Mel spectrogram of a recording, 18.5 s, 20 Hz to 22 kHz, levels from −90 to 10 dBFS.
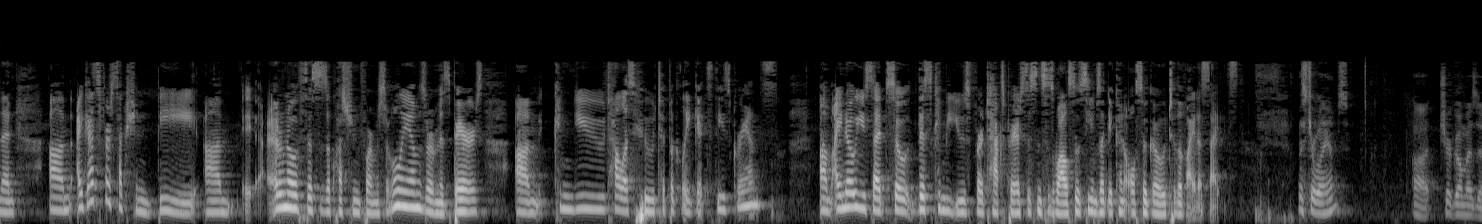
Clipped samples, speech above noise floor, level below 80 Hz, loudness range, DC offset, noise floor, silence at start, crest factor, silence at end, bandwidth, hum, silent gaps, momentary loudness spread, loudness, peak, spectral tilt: under 0.1%; 44 dB; -48 dBFS; 7 LU; under 0.1%; -67 dBFS; 0 s; 20 dB; 0 s; 8.4 kHz; none; none; 14 LU; -23 LUFS; -2 dBFS; -6 dB/octave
